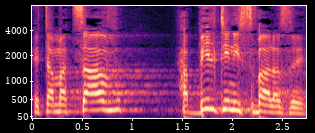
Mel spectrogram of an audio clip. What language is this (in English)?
Hebrew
